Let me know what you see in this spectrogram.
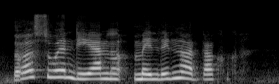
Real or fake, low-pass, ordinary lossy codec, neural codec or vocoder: fake; 10.8 kHz; none; codec, 16 kHz in and 24 kHz out, 0.6 kbps, FocalCodec, streaming, 2048 codes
